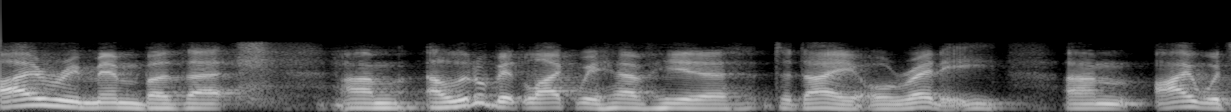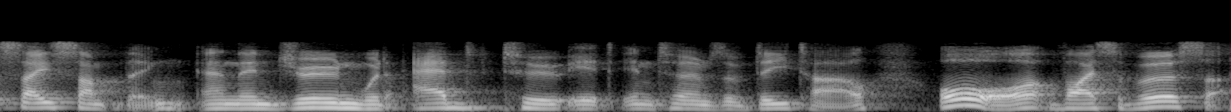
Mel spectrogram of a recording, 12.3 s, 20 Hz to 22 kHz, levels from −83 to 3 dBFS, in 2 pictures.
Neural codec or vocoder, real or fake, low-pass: codec, 24 kHz, 0.9 kbps, DualCodec; fake; 5.4 kHz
